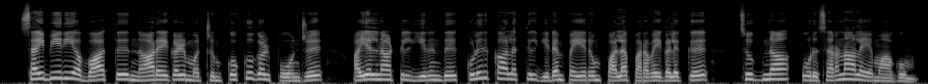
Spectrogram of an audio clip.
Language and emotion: Tamil, neutral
